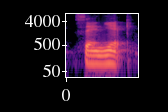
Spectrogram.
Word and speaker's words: Sagnac: Yet they pronounce it san. San yak. San yak.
